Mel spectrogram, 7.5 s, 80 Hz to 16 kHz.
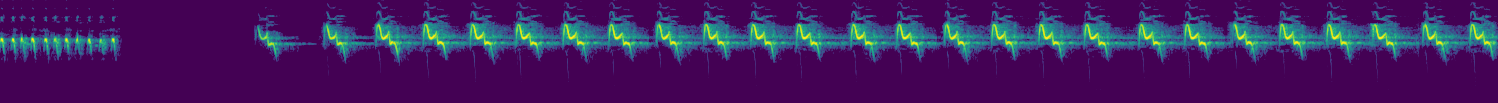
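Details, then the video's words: Training master of bar-winged prinia song for competition birds, opening with a brief buzzy burst, then after a pause a long, regular series of crisp downslurred chirps, about two per second. "SUARA BURUNG PRENJAK YANG SELALU BIKIN JUARA 1"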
